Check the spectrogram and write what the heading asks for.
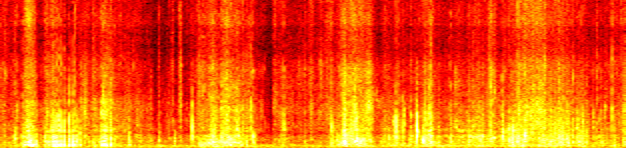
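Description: Zipper on a nylon backpack's outer compartment being pulled open and the contents handled, with irregular crinkling and rustling throughout.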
